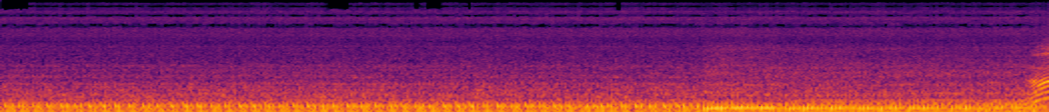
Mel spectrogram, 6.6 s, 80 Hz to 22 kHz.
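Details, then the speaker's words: 2005 Honda CBR600RR, 4,299 miles, rebuilt after long storage; old gas cleared, spark plugs replaced. Warmed up: smooth, even low burble with a steady beat and no knocks or misses. Normal idle. "now that the bike is running nice and healthy let's go ahead and give it a cold start and a few revs"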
